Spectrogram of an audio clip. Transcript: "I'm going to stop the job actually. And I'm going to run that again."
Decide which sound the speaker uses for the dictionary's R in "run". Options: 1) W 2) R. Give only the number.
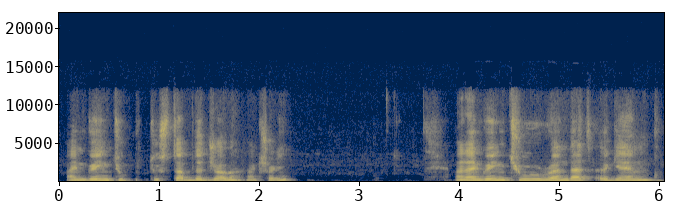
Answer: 2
